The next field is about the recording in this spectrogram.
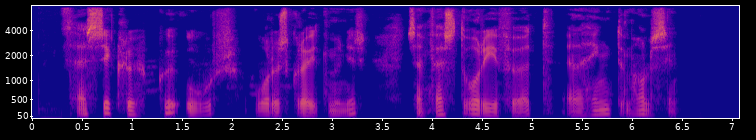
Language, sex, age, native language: Icelandic, male, 50-59, Icelandic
